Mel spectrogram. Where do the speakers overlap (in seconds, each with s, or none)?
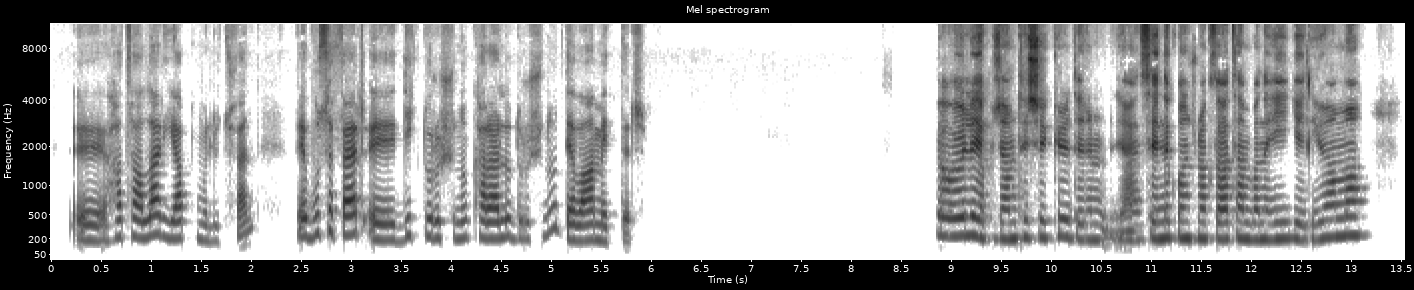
none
